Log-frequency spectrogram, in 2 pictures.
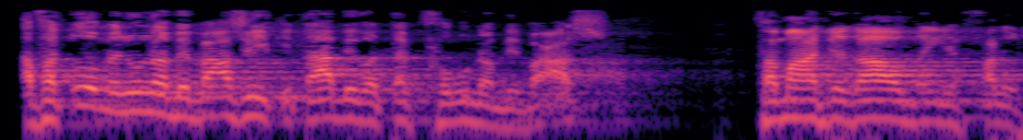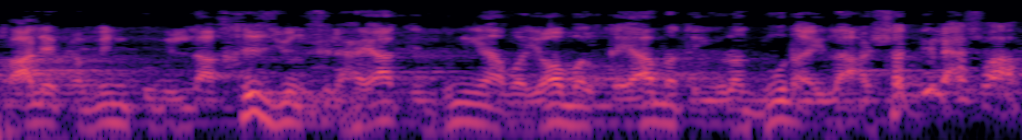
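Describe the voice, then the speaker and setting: Lively intonation in a man's voice of medium pitch. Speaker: Islamic scholar giving a religious lecture. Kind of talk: religious sermon / lecture.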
